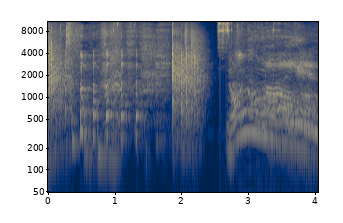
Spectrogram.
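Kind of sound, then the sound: household object, dice being rolled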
